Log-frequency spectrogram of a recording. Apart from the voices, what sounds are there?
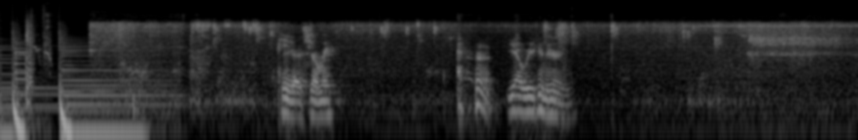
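shower water running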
